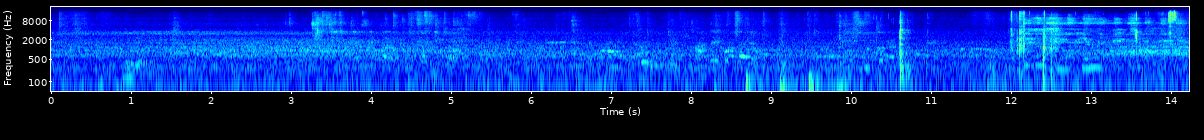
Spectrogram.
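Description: Faint distant voices over steady room noise, with a run of sharp knocks and clicks in the second half, the loudest two near the end, as things are handled and set down close to the microphone.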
